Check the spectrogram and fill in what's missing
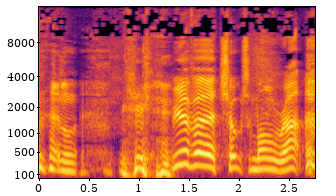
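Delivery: asked through laughter; giggling through the question; laughing. Real, not acted. Laughing mock grant question.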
